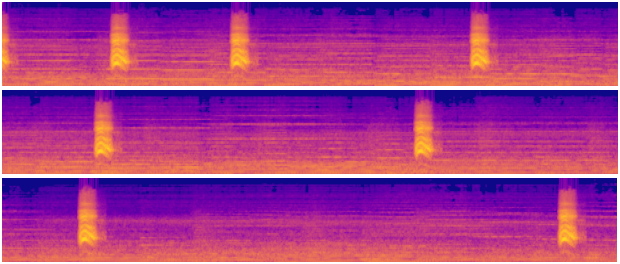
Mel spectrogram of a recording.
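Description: A single crow, the sidekick Crow Wizard, gives short sharp caws at irregular intervals, about eight isolated calls spaced a few seconds apart over a quiet low background hum.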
